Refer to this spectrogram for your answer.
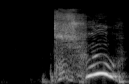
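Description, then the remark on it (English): A single sharp sneeze: a hissing burst of breath followed by a voiced, rising-then-falling 'choo' tail, fairly loud, with no talking around it. “Ooh, sneezed.”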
